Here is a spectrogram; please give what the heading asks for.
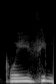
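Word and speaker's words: Caoimhín: Ini ternyata bacanya adalah kuivin guys. Kuivin keleha. Quivin kelehah. Quivin kelehah. Yes. Kuivin tulisannya hin teman. Bayangkan jauh kan? Ini adalah nama Kevin dalam bahasa Irlandia, bahasa tradisional Kevin.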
